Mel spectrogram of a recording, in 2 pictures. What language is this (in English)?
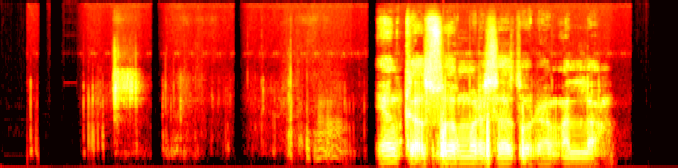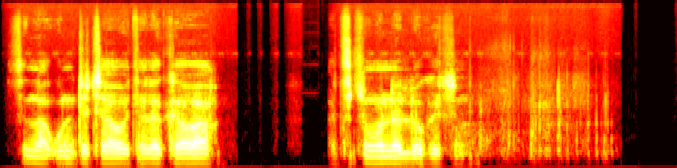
Hausa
